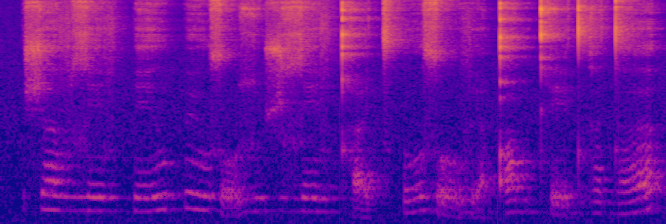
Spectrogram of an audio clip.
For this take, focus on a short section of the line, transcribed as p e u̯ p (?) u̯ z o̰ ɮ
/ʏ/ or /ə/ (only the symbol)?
ʏ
